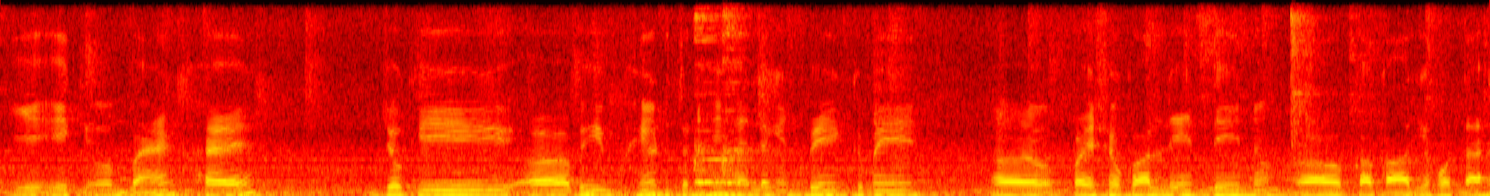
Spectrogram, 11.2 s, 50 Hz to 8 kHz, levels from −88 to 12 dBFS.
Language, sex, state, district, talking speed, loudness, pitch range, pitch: Chhattisgarhi, male, Chhattisgarh, Bilaspur, 130 wpm, -21 LUFS, 140-155 Hz, 145 Hz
